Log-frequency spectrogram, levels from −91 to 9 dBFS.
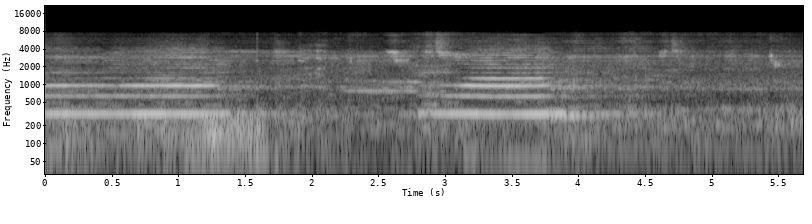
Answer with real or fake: fake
